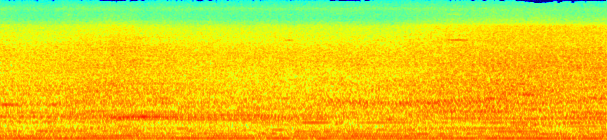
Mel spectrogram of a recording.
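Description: Diesel engine of a passenger jeepney running right alongside, a steady low drone, over general street-traffic noise.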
